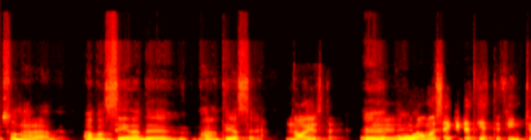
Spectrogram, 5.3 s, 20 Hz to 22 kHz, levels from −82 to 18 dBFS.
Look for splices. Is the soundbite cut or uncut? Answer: uncut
